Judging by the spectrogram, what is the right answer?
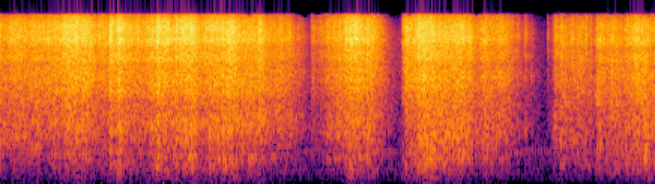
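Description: Aluminium foil crinkling as hands fold and crimp it into a parcel, in a few bouts broken by short pauses about two and three and a half seconds in.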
